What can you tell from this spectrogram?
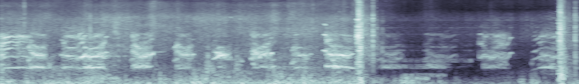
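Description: Several rabbit-hunting dogs barking together on a rabbit's trail. A gunshot cracks about three and a half seconds in and a second about two seconds later, the loudest sounds here, and the barking thins out after the first shot.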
